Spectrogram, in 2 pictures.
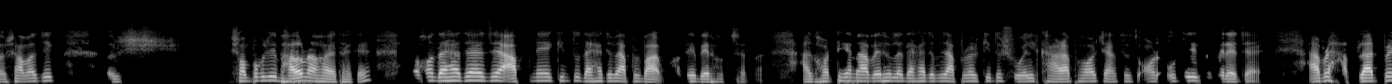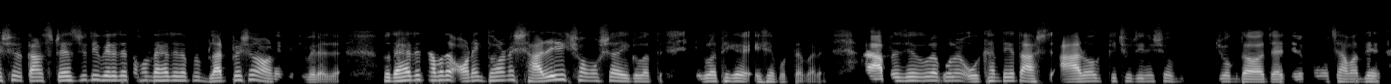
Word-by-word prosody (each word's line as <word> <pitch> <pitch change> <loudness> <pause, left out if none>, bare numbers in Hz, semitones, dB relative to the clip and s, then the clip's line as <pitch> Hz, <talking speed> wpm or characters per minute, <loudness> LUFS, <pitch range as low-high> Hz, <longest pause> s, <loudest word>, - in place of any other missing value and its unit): সামাজিক 145 +5 -1 0.8
স - - -10 1.1
সম্পর্ক 155 +4 0
যদি 185 - +2
ভালো 140 - +9
না - - +5
হয়ে 125 -2 +3
থাকে, 120 +5 -6 0.5
তখন 180 -3 -2
দেখা 175 +1 +6
যায় 185 -1 +6
যে 180 - +1 0.2
আপনি 160 +5 -7 0.2
কিন্তু 170 -1 -9
দেখা 145 +1 +1
যাবে 155 -1 0
আপনি 145 - -9
বা 125 - +7 0.2
ঘর - - -23
থেকে 140 0 0
বের 125 -1 +2
হচ্ছেন - - -17
না। - - -25 0.4
আর 130 - 0
ঘর 140 0 0
থেকে 170 0 -1
না 150 - +6
বের 155 0 +2
হলে 160 -1 0
দেখা 150 +1 -1
যাবে 155 0 -4
যে 150 - +5
আপনার 145 +1 -4
কিন্তু 160 0 -7
শরীর 140 +1 -2
খারাপ 130 0 +2
হওয়ার 145 +1 0
চান্স 130 -1 -4 0.3
অ - - -2 0.2
অতিরিক্ত 170 +2 -2
বেড়ে 135 -2 +2
যায়। - - -5 0.5
আর - - -2
আপনার - - +2
হা - - -5
ব্লাড 150 0 +7
প্রেশার 185 +2 -2
কারণ 170 0 +4
স্ট্রেস 190 +1 +1
যদি 210 +1 -5
বেড়ে 195 0 +3
যায় 200 -2 -1
তখন 190 +1 -8
দেখা 185 0 +4
যায় 190 0 -1
যে - - -1
আপনার 185 -3 -11
ব্লাড 155 +1 +5
প্রেশার 205 +1 -1
অনেক 125 -2 -9
বেশি - - -29
বেড়ে 115 - -4
যায়। - - -11 0.4
তো - - -3
দেখা 180 +3 +7
যায় 215 - -1
আমাদের 200 0 +3
অনেক 180 +3 -1
ধরনের 195 +3 -1
শারীরিক 190 +10 +5
সমস্যা 170 0 -3
এগুলোতে 140 -1 -5 0.4
এগুলা 145 +1 +1
থেকে 150 -1 0 0.2
এসে 135 +2 -4
পড়তে 115 - -10
পারে। - - -14 0.4
আর - - +7
আপনি 165 - -2
যেগুলো 180 +1 0
বললেন 175 -1 -3
ওখান 160 +4 -3
থেকে 170 0 0
তো - - +6
আস 130 - -7 0.3
আরও 140 +3 +4 0.2
কিছু 150 0 -11
জিনিসও 140 +1 -8 0.5
যোগ 135 -1 -4
দেওয়া 120 -1 +4
যায়। 115 -1 -1
যেরকম 125 +2 -12
হচ্ছে 135 +2 -7
আমাদের 135 0 -3
155 Hz, 205 wpm, -22 LUFS, 140-180 Hz, 1.1 s, ভালো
